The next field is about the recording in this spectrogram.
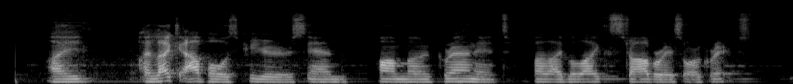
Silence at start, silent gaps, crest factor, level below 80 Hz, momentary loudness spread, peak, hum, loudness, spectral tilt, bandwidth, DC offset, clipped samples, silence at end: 0.5 s; none; 20 dB; -68 dBFS; 12 LU; -8 dBFS; none; -27 LUFS; -5.5 dB/octave; 12 kHz; under 0.1%; under 0.1%; 0.45 s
